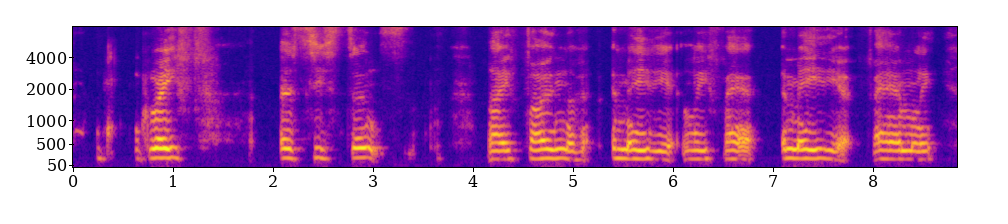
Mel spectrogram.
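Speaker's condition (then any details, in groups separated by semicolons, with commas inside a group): Motor neurone disease; PEG feeding tube; terminal, diagnosed four to five months ago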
